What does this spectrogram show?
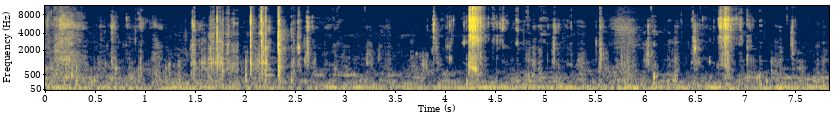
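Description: Close-miked chewing of a mouthful of rice with fried papad, wet chewing broken by sharp crunches of the crisp papad. The loudest crunches come about two and four seconds in.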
